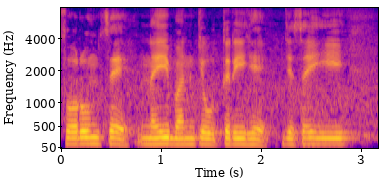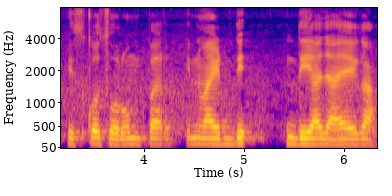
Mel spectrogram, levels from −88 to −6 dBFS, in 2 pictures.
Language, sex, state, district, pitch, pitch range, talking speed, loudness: Hindi, male, Madhya Pradesh, Dhar, 125 Hz, 120-125 Hz, 150 wpm, -18 LUFS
